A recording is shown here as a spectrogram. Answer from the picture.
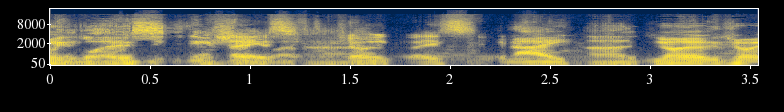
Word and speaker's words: Ingles: It's pronounced Joe Ingles.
